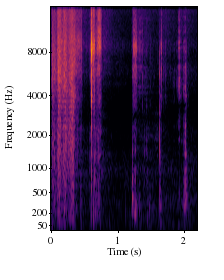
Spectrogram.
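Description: A mobile phone being fitted into a small clamp on a metal bar, picked up as handling noise on the phone's own microphone: a short scraping rustle at the start, then several sharp clicks and knocks spread through the rest.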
